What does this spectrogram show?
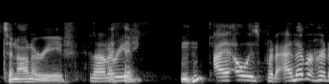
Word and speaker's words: Tananarive: discussing Patient Zero by Tananarive Due with Eric Raglin. I think I pronounced her name wrong. I think it's Tananarive.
